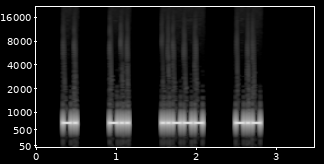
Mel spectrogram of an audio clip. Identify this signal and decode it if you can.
Morse code, heard as a keyed tone, about 36 wpm, spaced as for 16 wpm, 700 Hz. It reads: ND2K
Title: USA Call Signs - 4 Characters - 4x Character Spacing - 35wpm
